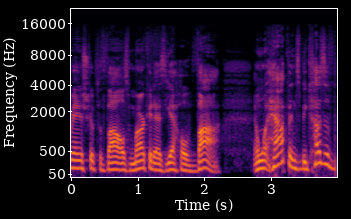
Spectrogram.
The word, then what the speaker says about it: Yehovah: the of the word the emphasis of the word is in the final syllable it's marked that way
